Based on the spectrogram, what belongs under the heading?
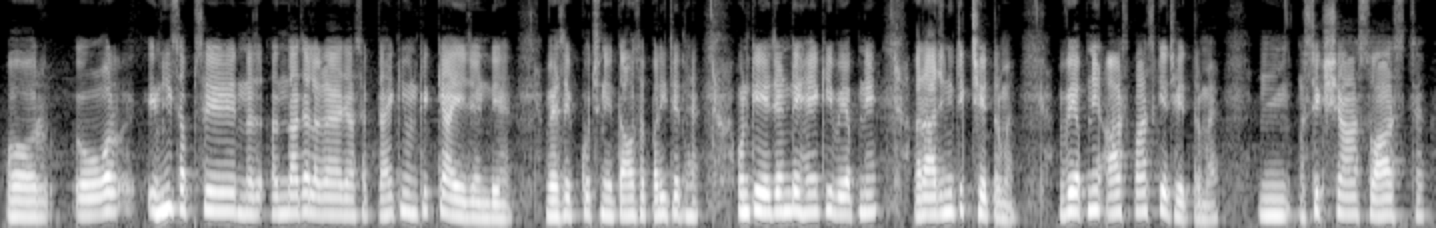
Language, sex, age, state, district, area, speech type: Hindi, male, 18-30, Madhya Pradesh, Hoshangabad, rural, spontaneous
